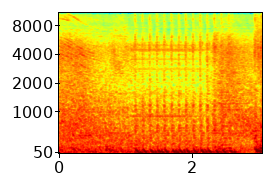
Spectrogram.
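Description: Rapid gunfire bursts from a video game, a steady run of shots near and loud that stops briefly before a final heavy blast at the end.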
